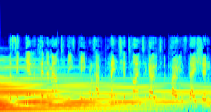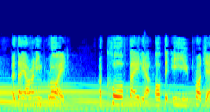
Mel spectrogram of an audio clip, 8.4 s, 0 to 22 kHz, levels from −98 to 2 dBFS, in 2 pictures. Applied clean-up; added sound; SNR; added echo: none; Piano; -4 dB; none.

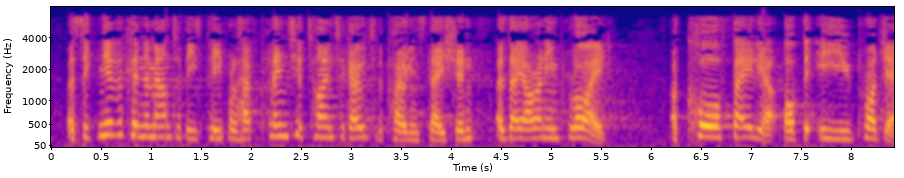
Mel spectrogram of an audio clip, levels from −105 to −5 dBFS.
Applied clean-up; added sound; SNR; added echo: none; none; none; none.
